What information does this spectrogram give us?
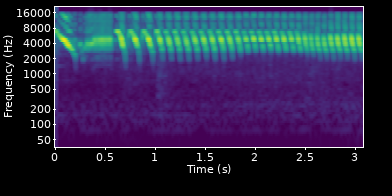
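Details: A Waterslager canary sings a few swooping whistles, then a long, very regular rapid roll of bright repeated notes that carries steadily to the end.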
